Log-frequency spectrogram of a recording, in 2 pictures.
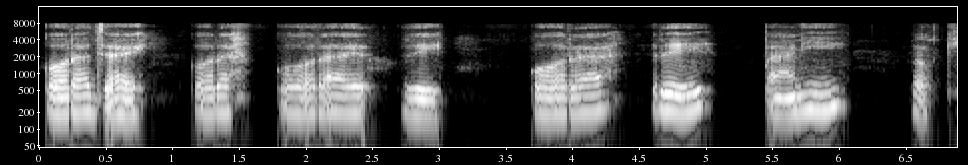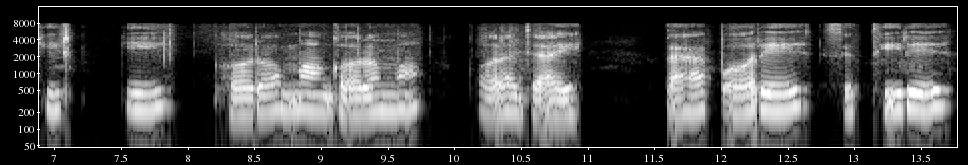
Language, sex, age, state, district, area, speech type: Odia, female, 30-45, Odisha, Ganjam, urban, spontaneous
